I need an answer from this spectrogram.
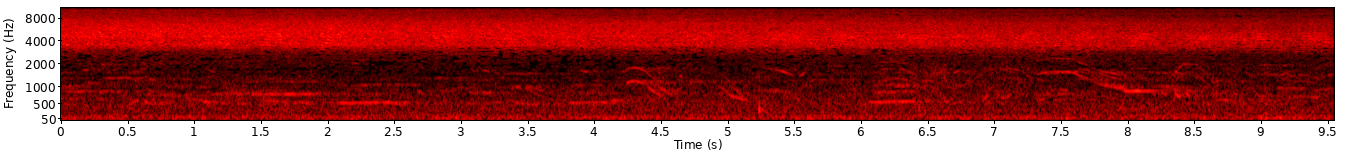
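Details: Cicadas singing in high summer at a school playground, a dense, unbroken high-pitched buzzing chorus that holds steady throughout, with faint distant voices drifting underneath.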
